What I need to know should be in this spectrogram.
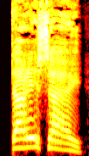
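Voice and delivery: high, excited call; loud call. A narrator's reading. Mother spots her son among the children, calling out high. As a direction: call out on spotting someone, pitched right up. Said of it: "riep ze met luide stem".

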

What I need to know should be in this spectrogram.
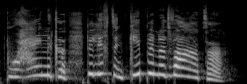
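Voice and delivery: high, urgent call; alarmed report. A narrator's reading. Boy telling farmer about bird in water, alarmed.

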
